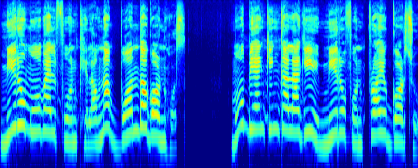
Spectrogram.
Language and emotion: Nepali, angry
